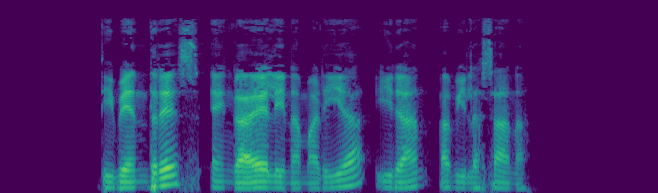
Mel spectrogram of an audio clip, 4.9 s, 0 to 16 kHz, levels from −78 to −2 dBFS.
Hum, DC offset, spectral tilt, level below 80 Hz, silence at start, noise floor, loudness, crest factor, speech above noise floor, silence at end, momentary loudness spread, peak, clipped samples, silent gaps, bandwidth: none; under 0.1%; -4 dB/octave; -52 dBFS; 0.75 s; under -90 dBFS; -24 LUFS; 22 dB; over 66 dB; 1 s; 11 LU; -4 dBFS; under 0.1%; none; 11.5 kHz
